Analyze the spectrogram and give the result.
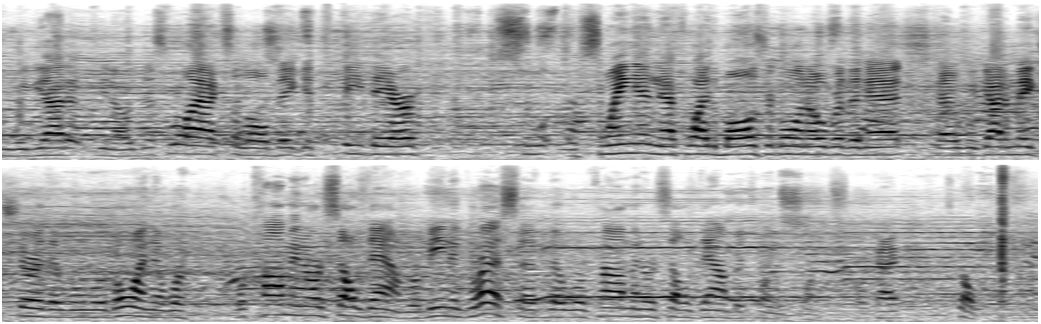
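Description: The speech moves at a fairly quick pace over loud music in the background. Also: dry sound with no echo. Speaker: volleyball head coach. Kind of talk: coaching instructions. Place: hall. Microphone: lapel.

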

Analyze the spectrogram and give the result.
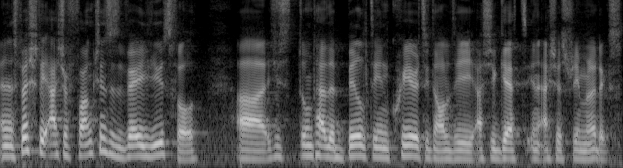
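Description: A man with a Swedish accent, fairly quick in pace, with ordinary pitch variation. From Sweden. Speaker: software consultant and conference speaker; conference speaker. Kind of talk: conference talk. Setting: stage with audience. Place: hall.

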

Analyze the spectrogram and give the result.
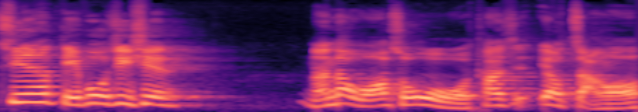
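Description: In a quiet background, a man with a high pitch talks in an animated tone at a fairly quick pace, his pitch swinging very widely. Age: 30s. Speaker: stock market YouTuber. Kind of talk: casual market commentary. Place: home room. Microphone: phone near.

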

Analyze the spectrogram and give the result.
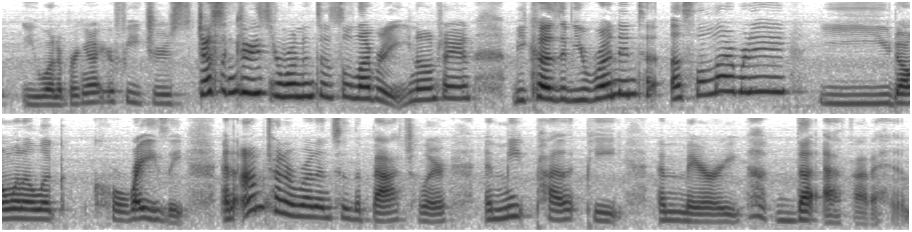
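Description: A woman speaks at a fairly quick pace in a high voice, with very wide pitch swings and big swings in loudness. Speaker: beauty vlogger. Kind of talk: tutorial. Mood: playful, joking. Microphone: phone near.

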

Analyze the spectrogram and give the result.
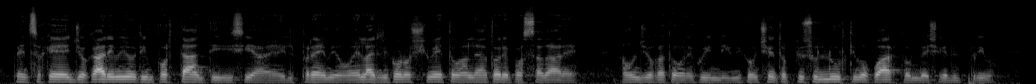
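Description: With a dark, mellow tone, a man talks fairly quickly in a fairly low pitch and a monotone, flat intonation. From Teramo, central Italy; central Italy. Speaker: basketball coach. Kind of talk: TV studio interview. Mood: calm, thoughtful. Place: studio. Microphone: lapel.

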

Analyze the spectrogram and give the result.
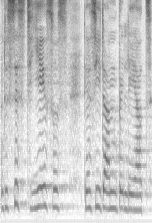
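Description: The woman talks at a very slow pace. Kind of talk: sermon. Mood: calm, earnest. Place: church.

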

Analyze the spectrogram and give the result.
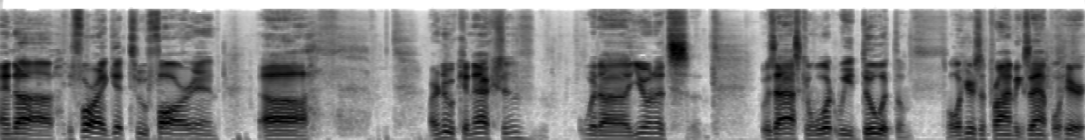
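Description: The speech moves at a fairly slow pace with long, frequent pauses, ordinary pitch variation, and a dry sound with no echo. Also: man. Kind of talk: casual vlog chat. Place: garage. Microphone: phone near.

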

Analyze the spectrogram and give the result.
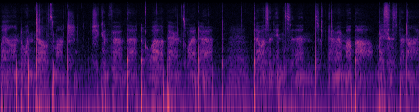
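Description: A woman whispering, soft-spoken, at a moderate pace amid loud background noise. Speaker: storyteller. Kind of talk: soft-spoken story reading. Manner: close, soft ASMR whisper. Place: home room. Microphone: studio mic.

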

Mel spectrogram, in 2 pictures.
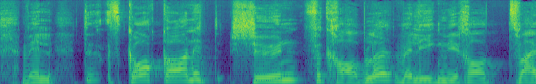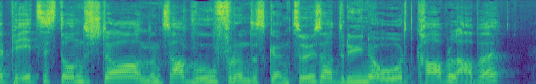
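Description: With noticeable background noise behind him, a man speaks at a fairly quick pace, his pitch swinging very widely. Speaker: tech podcast host. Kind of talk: casual chat. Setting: standing at desk, home recording.

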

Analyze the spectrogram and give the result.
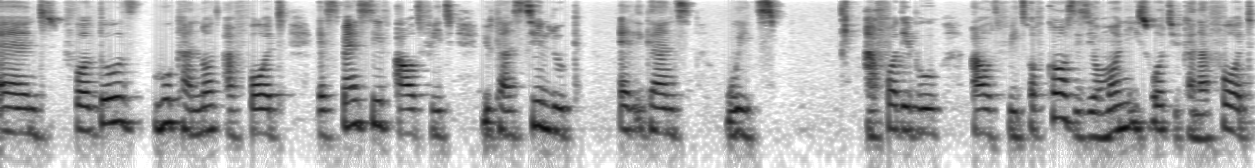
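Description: A woman with a Nigerian accent keeps a very even loudness and leaves long, frequent pauses. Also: ordinary pitch variation, fairly slow pace. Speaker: fashion and lifestyle vlogger; lifestyle vlogger. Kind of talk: tutorial. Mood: warm, encouraging.

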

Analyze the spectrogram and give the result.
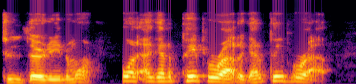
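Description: Against a quiet background, a man with an American accent speaks with lively intonation. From Compton, California. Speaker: entertainment lawyer. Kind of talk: interview, life story. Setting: video call. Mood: heartfelt storytelling. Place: office.

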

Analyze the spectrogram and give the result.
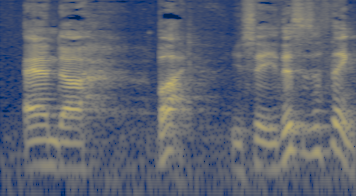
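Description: This man's tone is bright and sharp. His intonation stays lively. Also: medium pitch for a man, moderate pace.

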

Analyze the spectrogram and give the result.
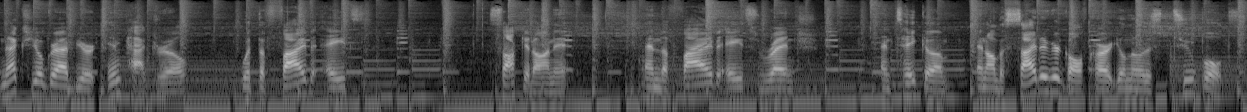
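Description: The speech comes at a fairly slow pace with long, frequent pauses. Music is clearly heard behind it, and the sound is dry with no echo. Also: man. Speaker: installer demonstrating. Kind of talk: tutorial.

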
